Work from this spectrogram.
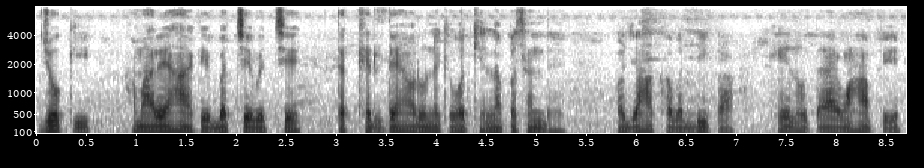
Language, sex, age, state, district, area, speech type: Hindi, male, 30-45, Uttar Pradesh, Sonbhadra, rural, spontaneous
